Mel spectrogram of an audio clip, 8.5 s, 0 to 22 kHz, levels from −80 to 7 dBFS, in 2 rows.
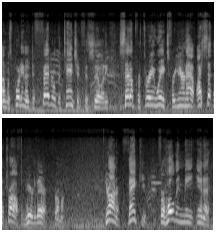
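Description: Nothing stood out as a technical fault anywhere in the recording.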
